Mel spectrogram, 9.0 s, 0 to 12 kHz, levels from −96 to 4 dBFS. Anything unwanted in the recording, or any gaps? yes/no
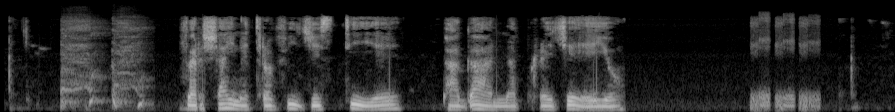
yes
